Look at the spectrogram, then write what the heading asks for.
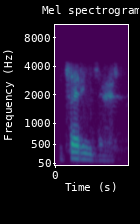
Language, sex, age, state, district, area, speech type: Tamil, male, 45-60, Tamil Nadu, Perambalur, urban, conversation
